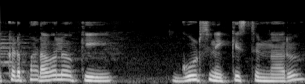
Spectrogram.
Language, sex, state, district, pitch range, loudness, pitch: Telugu, female, Telangana, Hyderabad, 165-205 Hz, -15 LUFS, 180 Hz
